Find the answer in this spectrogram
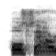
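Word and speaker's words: Holzhauer: James Holtzauer. I don't even know if that's how you say it. I guess that's how you say it. Holtzauer? Holtzauer, you got it.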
